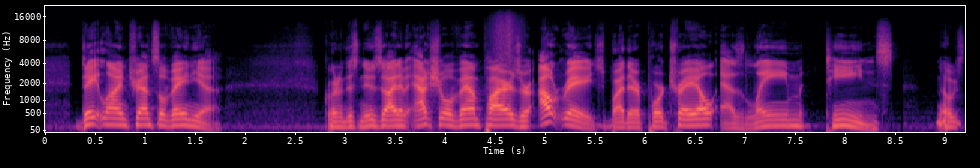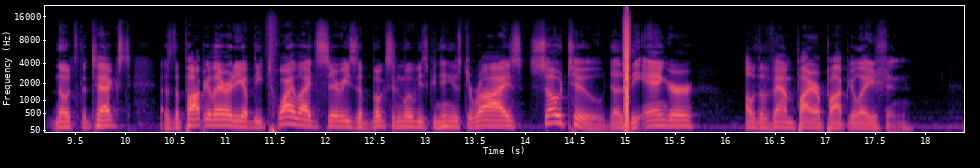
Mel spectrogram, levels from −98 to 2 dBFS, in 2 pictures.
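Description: At 4.41 s a wireless microphone noise hit breaks into the speech and lasts until 4.83 s. Two shorter ones follow, at 11.40 to 11.54 s and at 14.98 to 15.07 s. Each is a brief swish or burst of static. The analogue FM radio link fades as reflected signals cancel the direct one. The receiver's own noise then rises through the speech until the signal recovers.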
